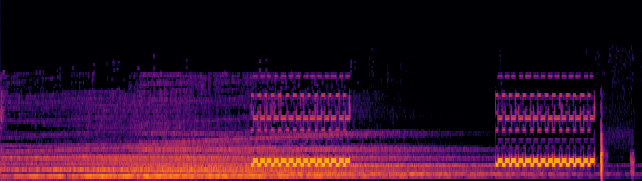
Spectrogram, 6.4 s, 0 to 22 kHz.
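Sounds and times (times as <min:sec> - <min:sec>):
steady tonal background: 0:00.0 - 0:06.4
electronic telephone ring tone for an outgoing call: 0:02.5 - 0:03.5, 0:05.0 - 0:06.4.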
